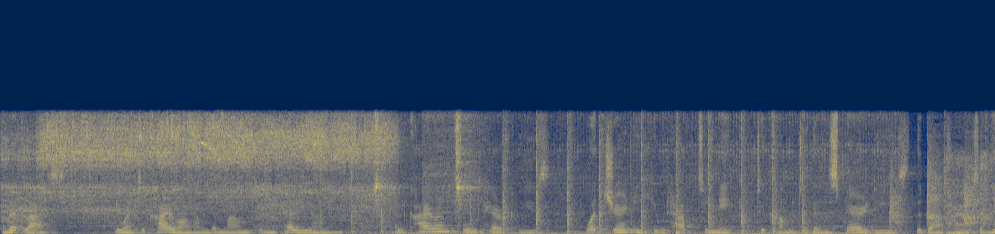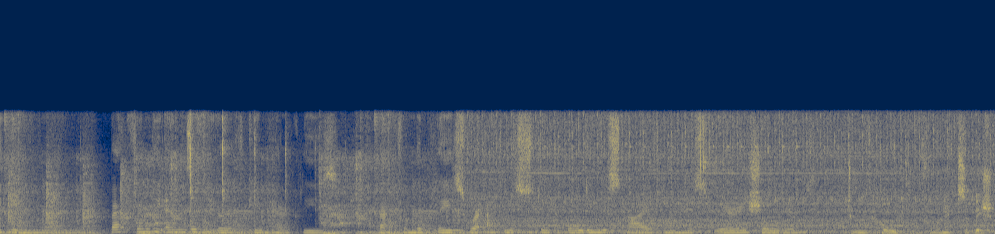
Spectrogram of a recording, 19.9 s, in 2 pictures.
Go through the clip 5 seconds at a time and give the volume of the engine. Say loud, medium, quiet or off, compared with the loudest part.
medium, medium, loud, loud.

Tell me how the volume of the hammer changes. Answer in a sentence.
The loudness of the hammer goes up, then down.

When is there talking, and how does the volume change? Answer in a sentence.
The talking can be heard from 0.0 to 19.8 s, at a steady volume.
